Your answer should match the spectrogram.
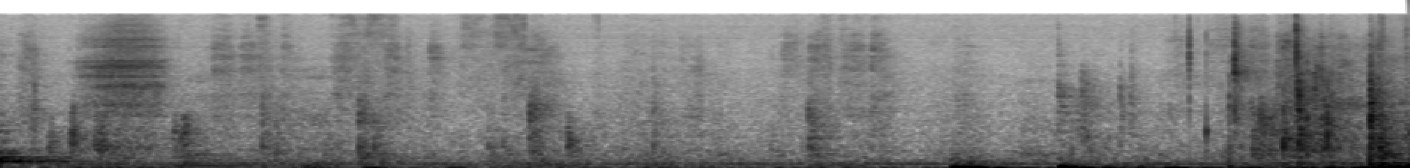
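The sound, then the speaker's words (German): A pen scratches across paper in short, irregular strokes, fairly quiet at first, then growing louder and busier toward the end, with no talking. “Leute haben den Stift schon in der Hand.”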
